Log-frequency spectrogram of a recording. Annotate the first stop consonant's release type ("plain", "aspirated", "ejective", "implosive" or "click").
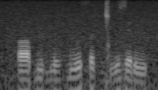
implosive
